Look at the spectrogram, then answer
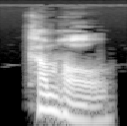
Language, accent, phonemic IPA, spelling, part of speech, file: English, Australia, /ˈkʌmhoʊl/, cumhole, noun, En-au-cumhole.ogg
- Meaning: 1. An orifice where semen is deposited, especially the anus of a homosexual man 2. A person in whom semen is deposited, especially a homosexual man 3. The male urethra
